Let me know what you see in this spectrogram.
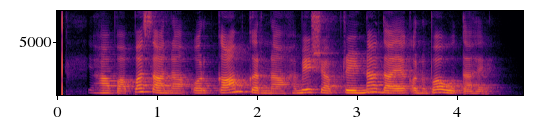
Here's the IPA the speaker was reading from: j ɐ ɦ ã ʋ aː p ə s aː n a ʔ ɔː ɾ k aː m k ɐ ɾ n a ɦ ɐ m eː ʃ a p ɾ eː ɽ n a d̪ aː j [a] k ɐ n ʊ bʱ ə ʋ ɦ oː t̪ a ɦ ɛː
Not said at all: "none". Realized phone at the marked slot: ə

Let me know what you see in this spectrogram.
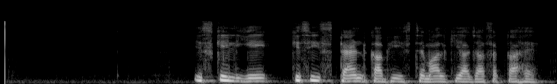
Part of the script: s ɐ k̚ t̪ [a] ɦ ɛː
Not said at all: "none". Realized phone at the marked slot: a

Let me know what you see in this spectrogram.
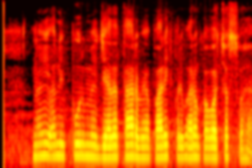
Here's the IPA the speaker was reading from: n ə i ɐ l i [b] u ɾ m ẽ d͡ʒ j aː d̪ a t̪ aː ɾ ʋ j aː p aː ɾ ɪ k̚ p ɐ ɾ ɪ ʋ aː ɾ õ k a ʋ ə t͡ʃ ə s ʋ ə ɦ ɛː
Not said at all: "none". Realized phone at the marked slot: p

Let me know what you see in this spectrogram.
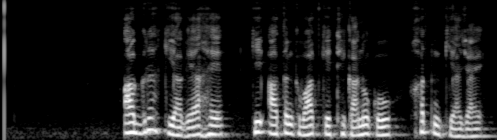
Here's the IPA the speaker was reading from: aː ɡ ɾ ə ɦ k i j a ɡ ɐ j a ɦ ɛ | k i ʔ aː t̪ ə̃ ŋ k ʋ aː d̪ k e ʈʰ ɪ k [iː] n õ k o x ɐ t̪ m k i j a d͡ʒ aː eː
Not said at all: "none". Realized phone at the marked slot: aː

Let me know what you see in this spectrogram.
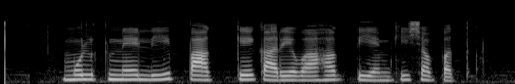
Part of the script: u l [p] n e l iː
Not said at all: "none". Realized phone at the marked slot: k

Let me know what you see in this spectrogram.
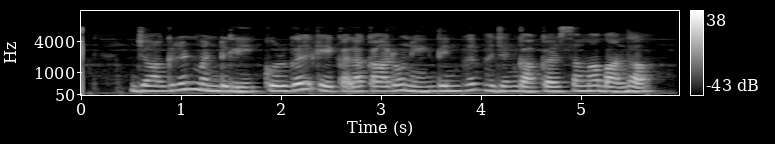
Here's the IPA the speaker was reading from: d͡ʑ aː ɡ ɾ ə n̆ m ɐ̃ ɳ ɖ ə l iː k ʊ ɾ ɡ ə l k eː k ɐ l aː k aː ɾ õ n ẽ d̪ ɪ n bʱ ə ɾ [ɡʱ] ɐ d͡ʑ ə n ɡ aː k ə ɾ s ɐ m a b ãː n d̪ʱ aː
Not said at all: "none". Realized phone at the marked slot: bʱ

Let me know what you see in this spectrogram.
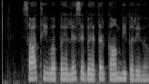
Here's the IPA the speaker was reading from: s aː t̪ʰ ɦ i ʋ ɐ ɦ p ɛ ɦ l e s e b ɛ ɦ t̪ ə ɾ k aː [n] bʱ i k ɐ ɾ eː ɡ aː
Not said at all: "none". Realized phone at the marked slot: m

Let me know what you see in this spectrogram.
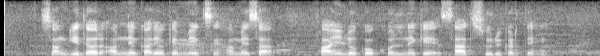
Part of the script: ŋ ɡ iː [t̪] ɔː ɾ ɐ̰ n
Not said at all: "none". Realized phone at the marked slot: t̪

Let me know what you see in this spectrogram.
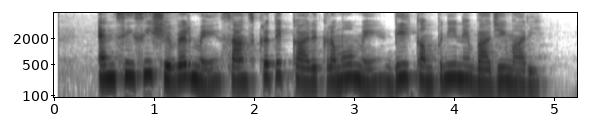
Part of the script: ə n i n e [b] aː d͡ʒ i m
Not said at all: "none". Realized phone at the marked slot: b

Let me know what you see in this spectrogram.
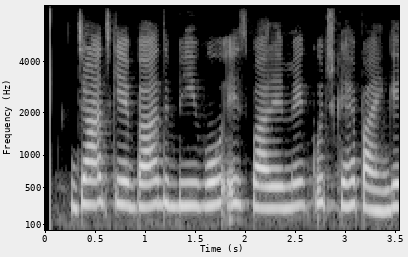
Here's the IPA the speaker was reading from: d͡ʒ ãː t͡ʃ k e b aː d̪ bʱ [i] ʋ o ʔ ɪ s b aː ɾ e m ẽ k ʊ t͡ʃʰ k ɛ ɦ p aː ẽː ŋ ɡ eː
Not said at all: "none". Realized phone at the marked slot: i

